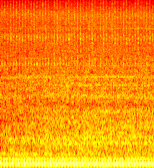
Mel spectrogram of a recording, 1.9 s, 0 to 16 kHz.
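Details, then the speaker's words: Fire GL at idle: quick even light tick over low drone, louder around 2000 rpm per owner; mechanic says it's the hydraulic lifters, harmless, nothing to fix. "I asked him about this ticking too and you can hear it a lot more once you're going about 2000ish RPM he's like no don't worry about that was nothing we can do about it cuz it's all hydraulic hydraulic lifters in it"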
